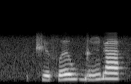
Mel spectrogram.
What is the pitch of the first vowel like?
low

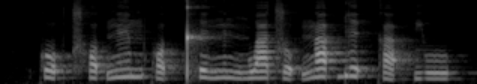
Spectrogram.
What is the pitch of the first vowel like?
low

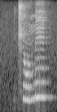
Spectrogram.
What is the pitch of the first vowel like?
low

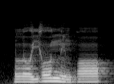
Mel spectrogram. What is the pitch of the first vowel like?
low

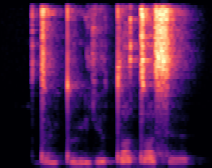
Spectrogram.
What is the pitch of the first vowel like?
low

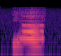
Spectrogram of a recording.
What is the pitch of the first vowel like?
high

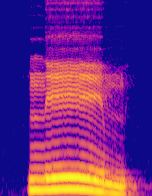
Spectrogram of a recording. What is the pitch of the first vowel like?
falling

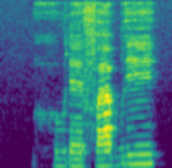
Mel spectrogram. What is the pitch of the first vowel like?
low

